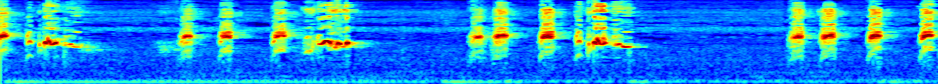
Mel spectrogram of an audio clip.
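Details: Male sooty-headed bulbul calling a female, agitated and unable to keep quiet after hearing other bulbuls: bursts of sharp high chirps in short clusters, some slurred downward notes, with brief pauses between groups.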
